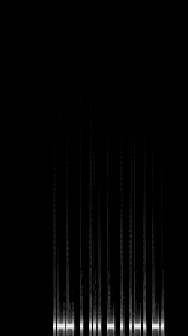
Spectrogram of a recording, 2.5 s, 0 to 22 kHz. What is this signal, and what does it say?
Morse code, heard as a keyed tone, about 40 wpm, 700 Hz. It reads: WESTERN
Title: Sentences from Top 1000 Words - Review Part 7 - New Word Drill - 40wpm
